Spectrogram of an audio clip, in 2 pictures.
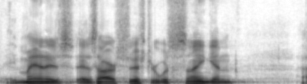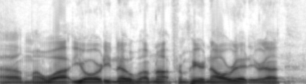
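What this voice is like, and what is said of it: South Georgia Southern accent. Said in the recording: “he's not from around here. He's got that South Georgia accent”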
